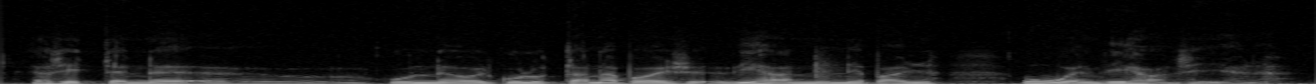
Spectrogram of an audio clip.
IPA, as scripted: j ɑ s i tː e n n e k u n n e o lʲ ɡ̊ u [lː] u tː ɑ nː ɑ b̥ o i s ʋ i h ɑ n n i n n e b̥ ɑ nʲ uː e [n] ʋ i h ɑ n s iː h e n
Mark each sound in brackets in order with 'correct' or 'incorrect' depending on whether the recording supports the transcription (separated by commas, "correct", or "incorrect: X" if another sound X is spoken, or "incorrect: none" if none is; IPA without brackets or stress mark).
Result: incorrect: l, correct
